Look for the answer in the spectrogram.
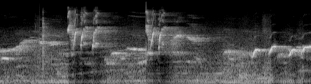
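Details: White-rumped shama singing energetically and unloading its repertoire, offered to prompt lazy, silent shamas into song: varied whistled notes and buzzy slurred phrases jumping between low and high pitches, with short rising whistles near the end.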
